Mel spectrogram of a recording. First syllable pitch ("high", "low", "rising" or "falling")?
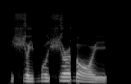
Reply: low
